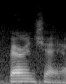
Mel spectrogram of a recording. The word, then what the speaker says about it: Barrenechea: How do you pronounce it? Barrenechea, okay.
